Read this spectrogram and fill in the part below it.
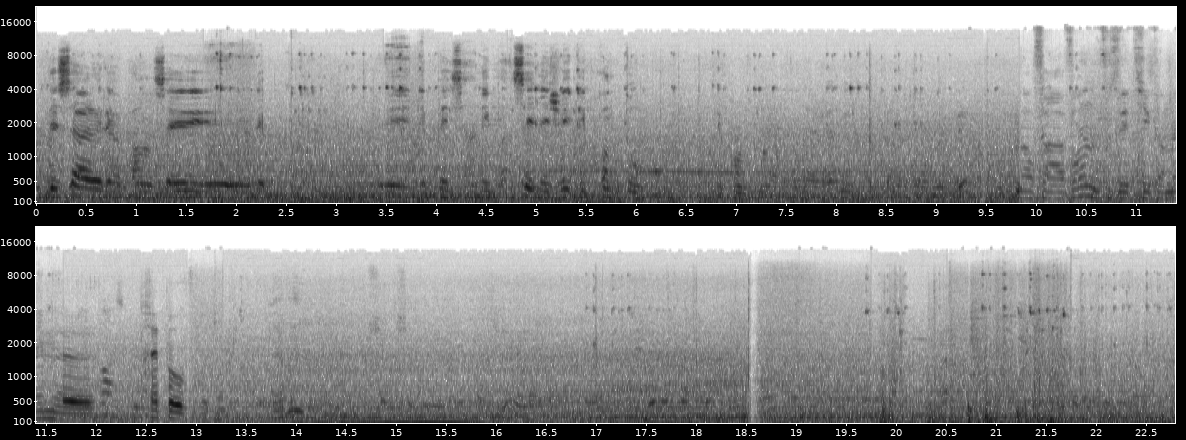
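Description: An elderly man talks close by.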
